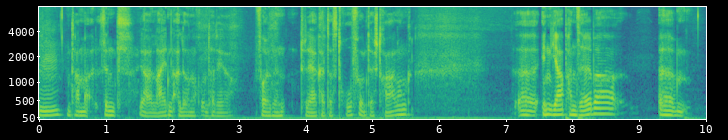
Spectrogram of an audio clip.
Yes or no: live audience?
no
